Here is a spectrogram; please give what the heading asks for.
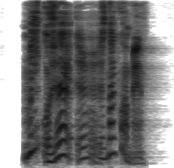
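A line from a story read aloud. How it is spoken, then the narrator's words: Excitable squeak. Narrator (Russian): пропищал чуть что приходящий в волнение Дингл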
